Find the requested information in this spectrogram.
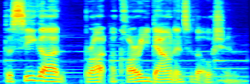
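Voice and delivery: ordinary talk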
